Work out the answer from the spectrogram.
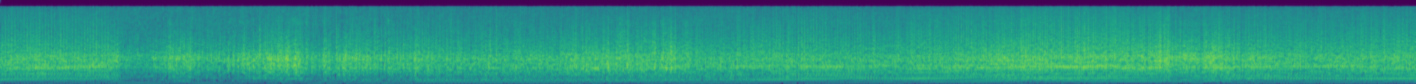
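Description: Subaru Impreza WRX's turbocharged flat-four engine heard from inside the cabin under race use. About a second in the driver lifts off and the engine note drops, then the revs climb gradually under acceleration.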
